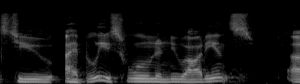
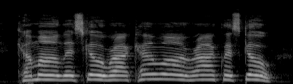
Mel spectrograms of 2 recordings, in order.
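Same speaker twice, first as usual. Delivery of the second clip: mock, high-pitched screaming; 10 semitones higher, 5 dB louder than usual. Retelling a movie scene where Adonis runs the streets: imitating Adonis screaming. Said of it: "as he's screaming for Rocky".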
